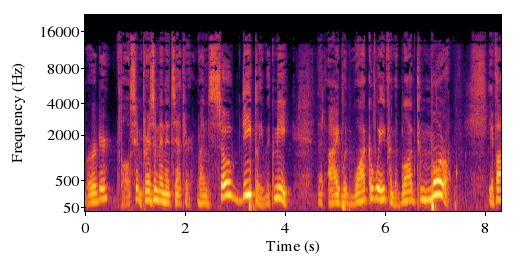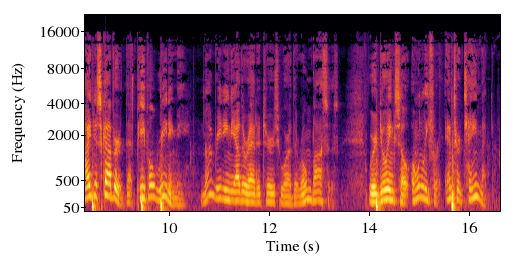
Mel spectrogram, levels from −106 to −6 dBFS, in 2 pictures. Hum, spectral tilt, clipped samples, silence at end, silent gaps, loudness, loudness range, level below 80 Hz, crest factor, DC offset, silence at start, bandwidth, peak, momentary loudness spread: none; -6.5 dB/octave; under 0.1%; 0.3 s; none; -19 LUFS; 5 LU; -32 dBFS; 20 dB; under 0.1%; 0 s; 16 kHz; 0 dBFS; 16 LU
